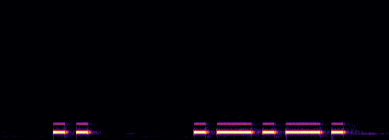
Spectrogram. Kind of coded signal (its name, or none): Morse code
